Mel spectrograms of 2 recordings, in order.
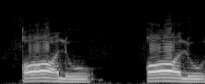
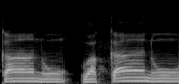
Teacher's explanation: تو قاف تو پر ہے اور حلق سے نکلے گا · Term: بڑا قاف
